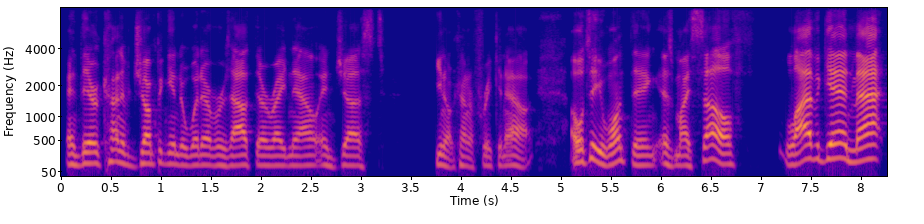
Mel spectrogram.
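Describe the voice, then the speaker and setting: A hoarse man, a real estate agent, talking casually on a live stream in a rambling way full of fillers. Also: medium pitch, normal speed, pushed and bright, no room sound, studio quality. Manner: rambling, full of "you know" and "like".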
